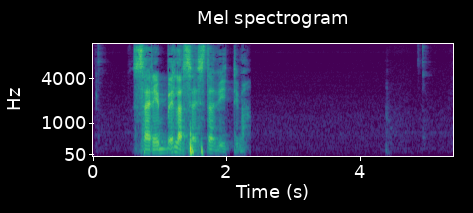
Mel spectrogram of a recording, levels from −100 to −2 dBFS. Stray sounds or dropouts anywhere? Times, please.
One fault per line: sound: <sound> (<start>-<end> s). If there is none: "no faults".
no faults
